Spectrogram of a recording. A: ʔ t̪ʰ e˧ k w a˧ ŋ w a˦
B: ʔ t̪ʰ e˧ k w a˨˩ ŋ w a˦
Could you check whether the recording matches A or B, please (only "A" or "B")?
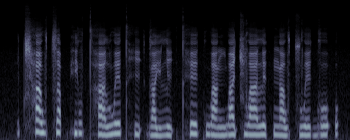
B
